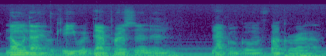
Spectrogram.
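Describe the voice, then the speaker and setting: A man's voice: medium pitch, level tone, rapid-fire, over music. A man in an informal, meandering chat on a talk radio show. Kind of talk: casual chat.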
